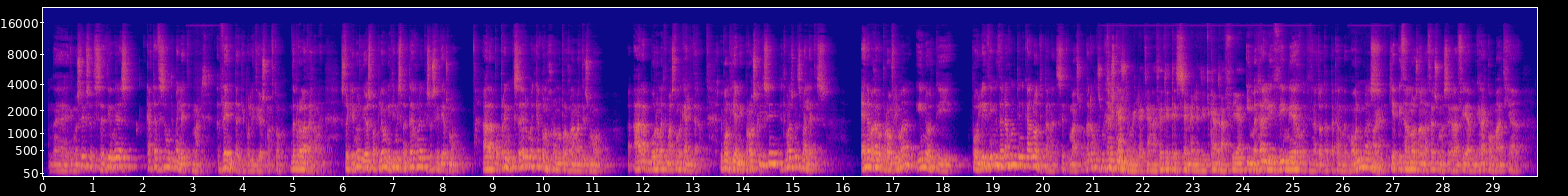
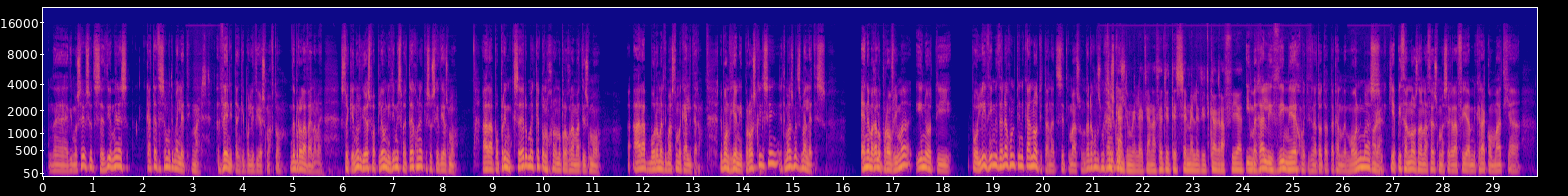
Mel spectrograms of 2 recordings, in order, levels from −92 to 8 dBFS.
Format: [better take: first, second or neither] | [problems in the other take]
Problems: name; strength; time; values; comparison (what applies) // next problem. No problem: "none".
second | room echo; slight; dies away in 0.5 s // off-mic speech; somewhat distant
